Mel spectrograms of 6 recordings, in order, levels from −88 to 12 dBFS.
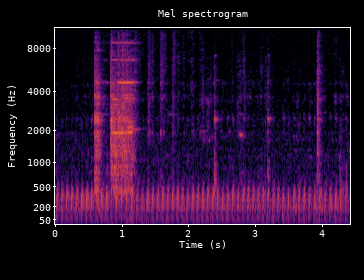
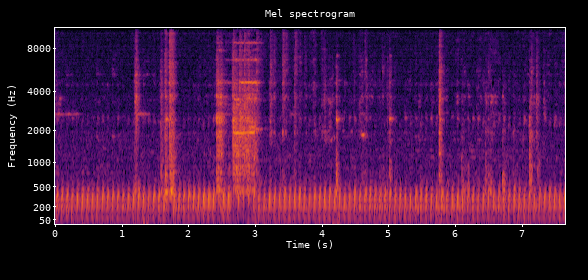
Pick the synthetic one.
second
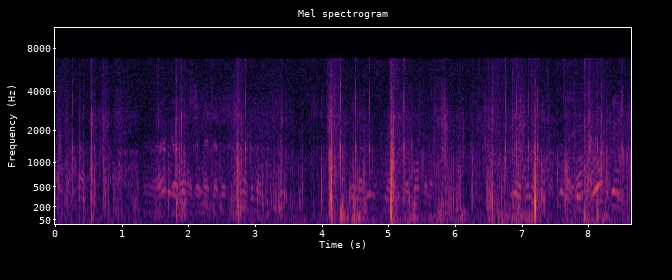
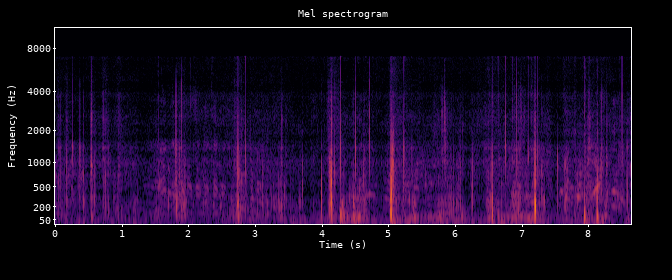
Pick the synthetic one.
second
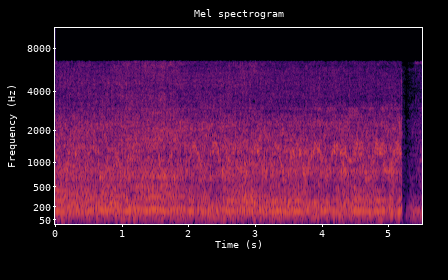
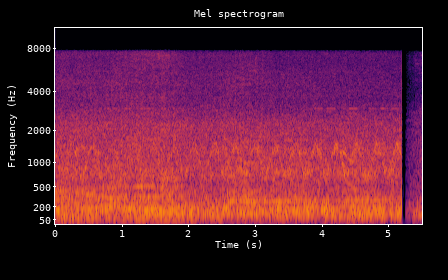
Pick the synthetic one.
first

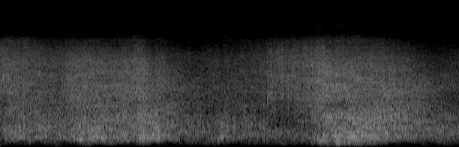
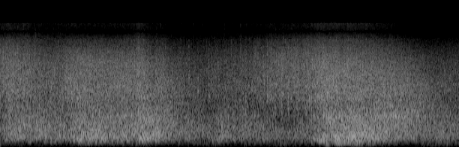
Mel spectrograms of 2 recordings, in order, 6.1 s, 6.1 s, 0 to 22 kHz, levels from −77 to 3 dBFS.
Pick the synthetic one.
first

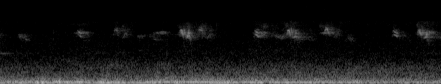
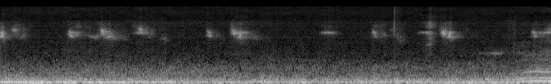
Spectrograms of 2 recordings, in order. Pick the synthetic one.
second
